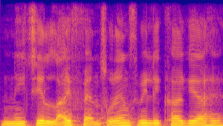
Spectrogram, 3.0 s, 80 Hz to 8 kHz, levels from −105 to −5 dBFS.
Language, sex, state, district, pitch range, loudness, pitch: Hindi, male, Bihar, West Champaran, 125-145 Hz, -15 LUFS, 140 Hz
